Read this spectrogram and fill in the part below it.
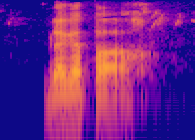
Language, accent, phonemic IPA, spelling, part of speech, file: French, France, /bla.ɡ‿a paʁ/, blague à part, adverb, LL-Q150 (fra)-blague à part.wav
- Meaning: all kidding aside, jokes aside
